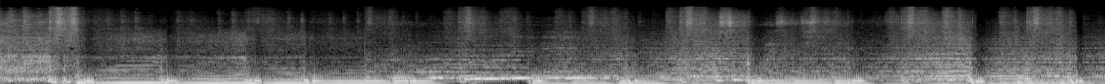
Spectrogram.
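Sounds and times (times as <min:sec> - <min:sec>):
steady chords: 0:00.0 - 0:11.0
deep bass line: 0:00.6 - 0:11.0.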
